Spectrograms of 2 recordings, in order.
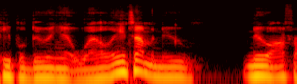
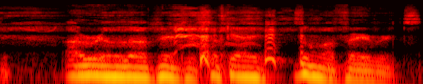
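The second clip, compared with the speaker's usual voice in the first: exaggerated, overdone, deep macho he-man voice. After being told his pinterest voice was feminine, redoing it in an exaggerated deep manly voice. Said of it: "Was that better?".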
